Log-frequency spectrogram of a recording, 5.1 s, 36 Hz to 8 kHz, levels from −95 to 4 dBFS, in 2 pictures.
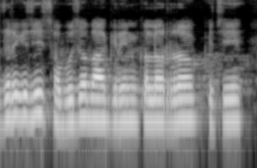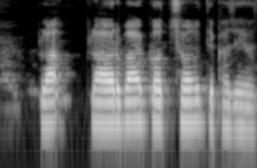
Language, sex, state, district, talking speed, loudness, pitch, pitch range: Odia, male, Odisha, Malkangiri, 140 wpm, -17 LUFS, 155 Hz, 150-165 Hz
